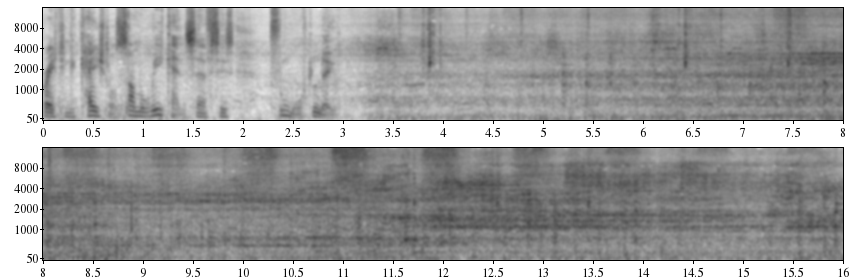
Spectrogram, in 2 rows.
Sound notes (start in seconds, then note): 3.3 sound of Steam Train Passing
